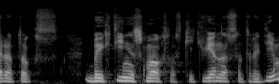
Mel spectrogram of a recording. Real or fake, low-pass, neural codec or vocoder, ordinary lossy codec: fake; 14.4 kHz; vocoder, 48 kHz, 128 mel bands, Vocos; AAC, 96 kbps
